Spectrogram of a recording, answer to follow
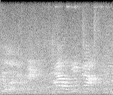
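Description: Continuous talking by several voices, children's among them.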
